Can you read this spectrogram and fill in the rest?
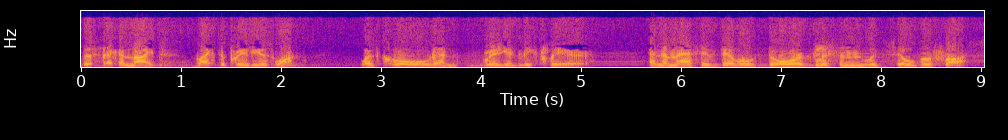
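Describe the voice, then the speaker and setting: A man's voice: fairly low pitch, expressive, unhurried. A man narrating as host of an old-time radio suspense drama in a theatrical, ominous manner. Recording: narrow, tinny old radio broadcast.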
